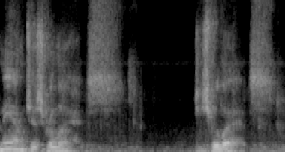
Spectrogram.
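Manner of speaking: slow, softened calming words; reassuring. Real, not acted. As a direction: ease her down gently, slowly. Judge calming the nervous defendant's wife.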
